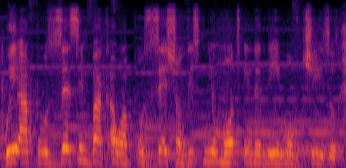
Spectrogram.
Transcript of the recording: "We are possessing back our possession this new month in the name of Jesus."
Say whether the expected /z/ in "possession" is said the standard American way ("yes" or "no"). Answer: yes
